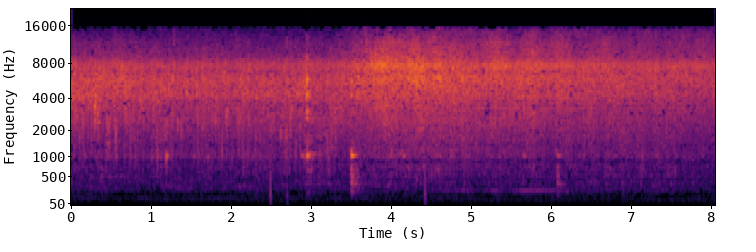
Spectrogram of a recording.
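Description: Onion goes into hot mustard oil with bay leaf and whole garam masala, giving a steady close sizzling hiss with occasional stirring scrapes and light clinks of a utensil against the pan, no voices.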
